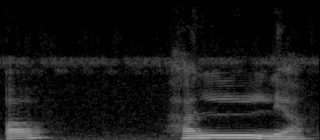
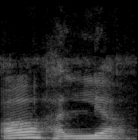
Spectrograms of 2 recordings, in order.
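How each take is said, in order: First: अहल्या stretched out, each syllable held; very slow dictation. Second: Said in the usual way. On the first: Shown as a demonstration. Teacher giving the right answer, slowly spelling अहल्या. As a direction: draw out अहल्या so students hear it. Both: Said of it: "सही उत्तर क्या है".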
